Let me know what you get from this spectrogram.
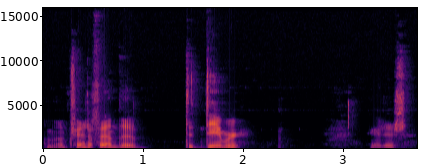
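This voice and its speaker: A man's voice: medium pitch, animated, moderate pace, creaky, darkish tone, dry recording. A man chatting casually as a livestreamer and game developer, rambling playfully and easily sidetracked. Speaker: streamer and indie game developer. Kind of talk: casual livestream chat while working. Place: inside a van.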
